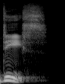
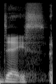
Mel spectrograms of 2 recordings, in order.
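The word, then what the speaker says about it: Deace: And this week I want to give that to Steve Deese. And actually, I think it's pronounced Dace, Steve, but it looks like Deese.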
